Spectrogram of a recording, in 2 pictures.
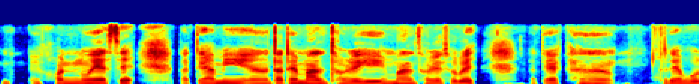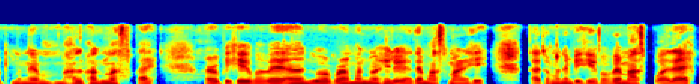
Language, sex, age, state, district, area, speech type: Assamese, female, 18-30, Assam, Sivasagar, rural, spontaneous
